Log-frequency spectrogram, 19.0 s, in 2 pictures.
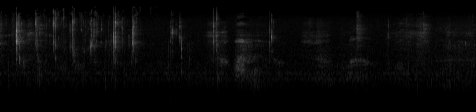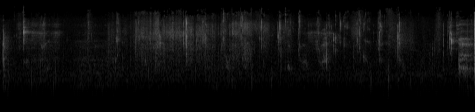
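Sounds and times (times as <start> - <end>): close chewing with mouth clicks: 0.0 - 4.5, 9.3 - 18.7.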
